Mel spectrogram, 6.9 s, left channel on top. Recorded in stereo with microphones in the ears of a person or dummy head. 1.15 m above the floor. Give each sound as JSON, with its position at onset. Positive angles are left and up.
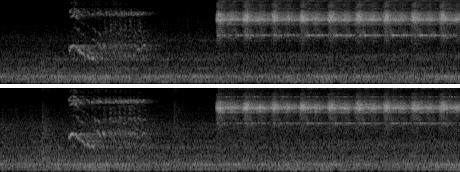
{"t": 1.0, "sound": "laughter", "side_deg": -90, "distance_m": 6.0}
{"t": 3.2, "sound": "a bell", "side_deg": -10, "distance_m": 1.2}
